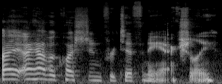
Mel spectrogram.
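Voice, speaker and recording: A woman's voice: mid-range voice, fast, bright, forceful tone, a little hiss or hum, low-quality recording. A woman, a tabletop game player talking through plans in casual roleplay.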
